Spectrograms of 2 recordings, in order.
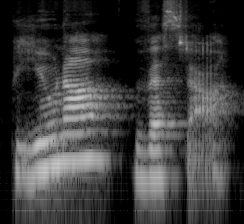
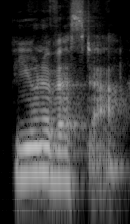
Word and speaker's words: Buena Vista: And we pronounce it Buena Vista. Buena Vista. So again, pronunciation changes oftentimes based on the area.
